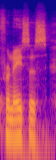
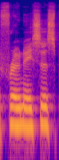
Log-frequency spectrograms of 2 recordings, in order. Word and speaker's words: phronesis: mobilizing the idea of the frenetic tradition and fasis and we may have listeners who don't know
